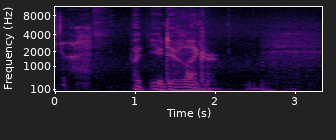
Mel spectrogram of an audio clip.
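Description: A man remarks calmly in a deep voice.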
